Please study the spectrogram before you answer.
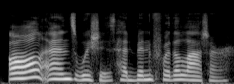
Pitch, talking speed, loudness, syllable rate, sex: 220 Hz, 205 wpm, -16 LUFS, 5.1 syllables/s, female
